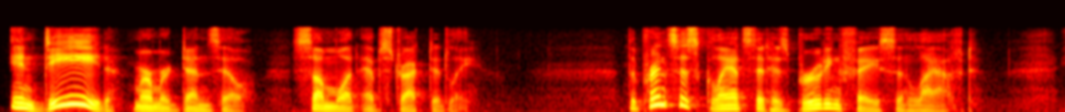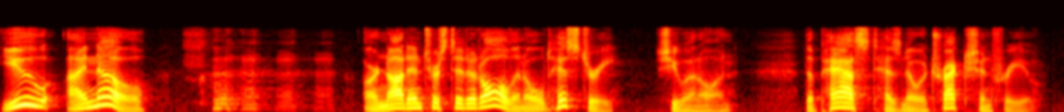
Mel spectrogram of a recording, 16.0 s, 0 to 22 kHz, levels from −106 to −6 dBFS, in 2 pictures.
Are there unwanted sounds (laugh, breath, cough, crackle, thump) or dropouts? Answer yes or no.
yes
